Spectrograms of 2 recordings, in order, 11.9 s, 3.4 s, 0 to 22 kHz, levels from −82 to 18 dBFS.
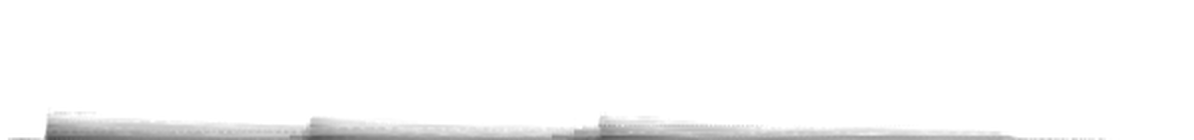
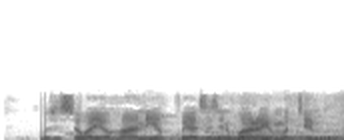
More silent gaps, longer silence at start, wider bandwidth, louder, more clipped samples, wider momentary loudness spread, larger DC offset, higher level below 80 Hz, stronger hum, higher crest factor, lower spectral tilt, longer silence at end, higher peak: neither; about the same, 0.45 s vs 0.4 s; second, 3.8 kHz vs 7.8 kHz; second, -26 LUFS vs -19 LUFS; neither; first, 25 LU vs 7 LU; neither; about the same, -58 dBFS vs -54 dBFS; neither; first, 22 dB vs 16 dB; first, -11 dB/octave vs -4.5 dB/octave; first, 1.95 s vs 0 s; second, -8 dBFS vs -4 dBFS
